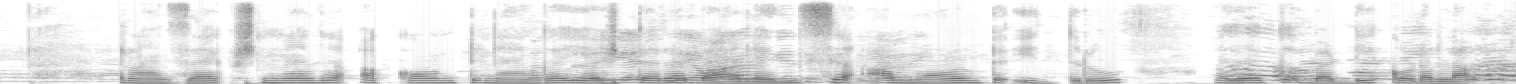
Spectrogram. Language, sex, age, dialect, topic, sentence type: Kannada, female, 18-24, Dharwad Kannada, banking, statement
